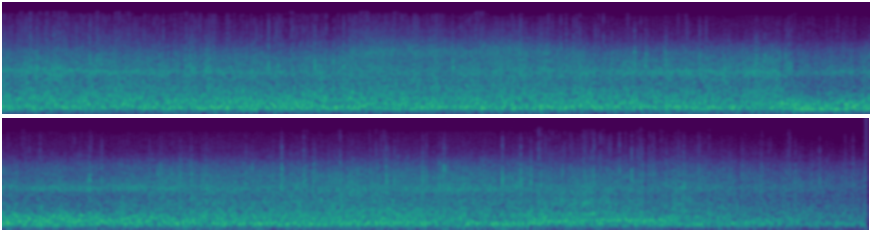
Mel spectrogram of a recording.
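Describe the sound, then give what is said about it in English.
A forest fire roars in a dense, sustained rumble heard through a fire-prevention ad, loud and unbroken for the whole stretch before tapering slightly at the very end. “This is what a forest fire looks like through an animal's eyes.”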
